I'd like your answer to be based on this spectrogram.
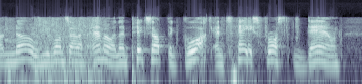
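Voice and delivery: American accent. Commentating a shooter match round, in an American accent. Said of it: "that was an American accent just hitting you there".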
